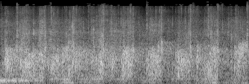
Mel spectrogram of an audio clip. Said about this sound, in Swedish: Ni som ska applådera att vi kommer tillbaka varje gång också.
